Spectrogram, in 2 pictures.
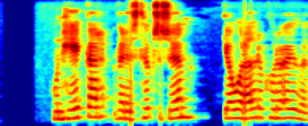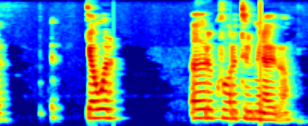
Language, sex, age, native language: Icelandic, female, 20-29, Icelandic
